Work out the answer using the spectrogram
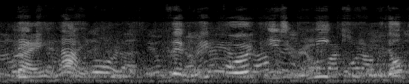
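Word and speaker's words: Νίκη: The Greek word is Niki. We don't pronounce I.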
